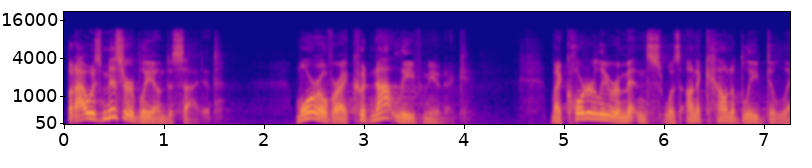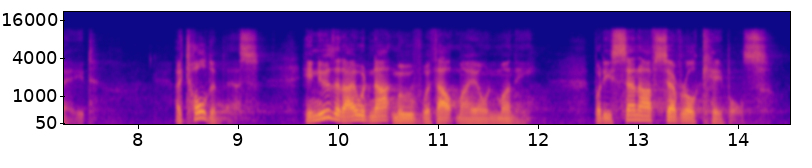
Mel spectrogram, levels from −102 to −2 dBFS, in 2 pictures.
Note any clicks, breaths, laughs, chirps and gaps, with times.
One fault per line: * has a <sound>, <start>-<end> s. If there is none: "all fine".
all fine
